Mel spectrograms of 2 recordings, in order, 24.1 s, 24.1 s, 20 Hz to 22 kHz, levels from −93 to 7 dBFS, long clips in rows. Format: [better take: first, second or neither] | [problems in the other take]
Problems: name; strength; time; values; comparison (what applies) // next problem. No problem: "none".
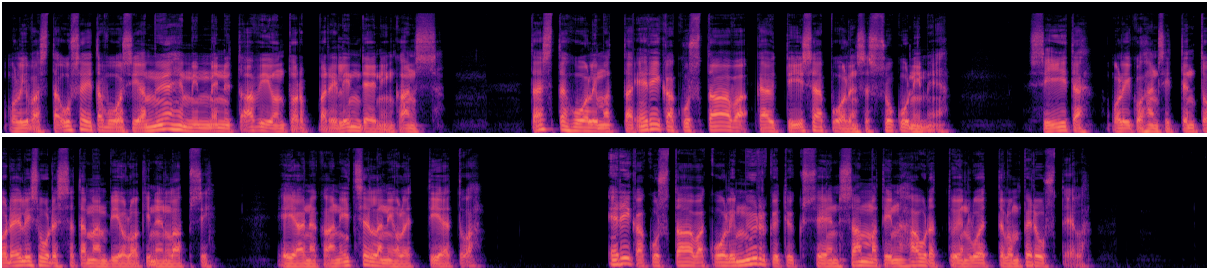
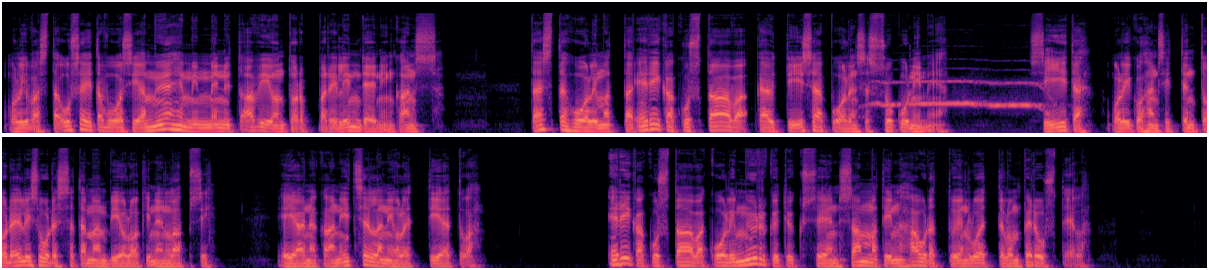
first | dog barking; noticeable; from 8.5 to 11 s; peak 8 dB below the speech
